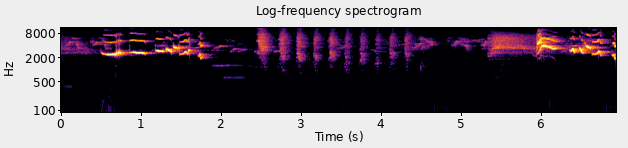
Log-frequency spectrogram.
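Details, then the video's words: Oriental magpie-robin in full, spirited fighting-style song meant to prompt others to sing. Bright warbled whistles give way to a rapid train of harsh buzzy notes, about four per second, before the whistled warbling returns. "SUARA BURUNG KACER GACOR NGEPLONG NARUNG ini ampuh buat PANCINGAN KACER AGAR BUNYI"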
